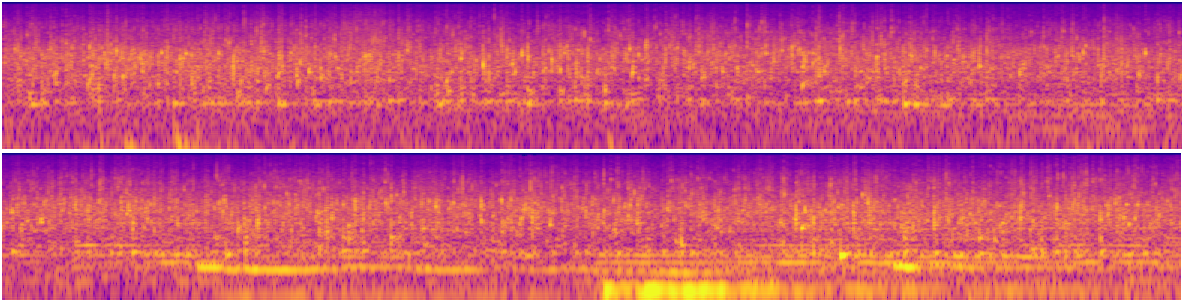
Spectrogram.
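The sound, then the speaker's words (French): Water gurgling and running in a steady, continuous wash, with low bubbling tones emerging more clearly in the latter part. “J'aime le gloussement de l'eau.”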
